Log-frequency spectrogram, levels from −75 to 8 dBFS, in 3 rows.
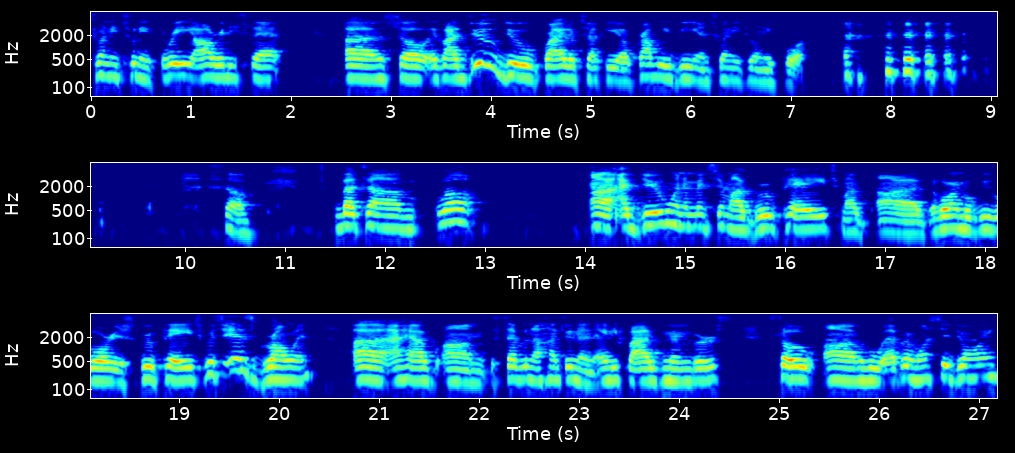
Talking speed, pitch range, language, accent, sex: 115 wpm, 165-200 Hz, English, American, female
